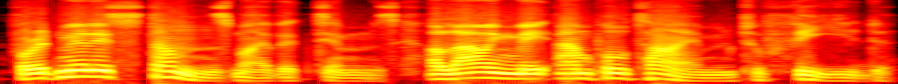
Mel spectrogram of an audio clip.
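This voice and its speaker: Male actor as aristocratic vampire, cynical, haughty, bloodthirsty, animated pitch, dry close sound, dramatic game narration. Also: moderate pace, dry recording, lo-fi sound, natural voice. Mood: cold, calculating. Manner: theatrical, eloquent, disdainful narration.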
